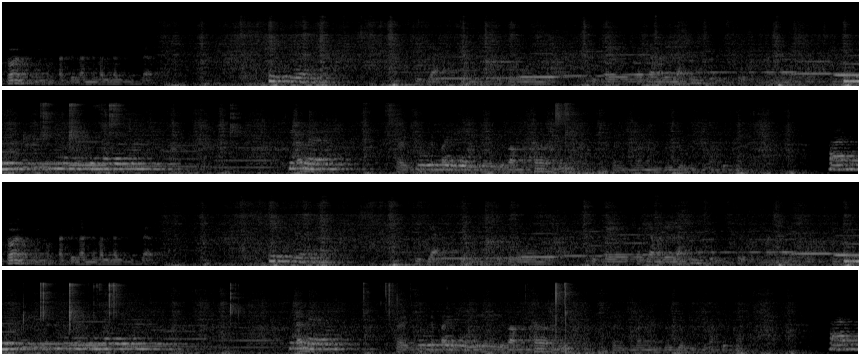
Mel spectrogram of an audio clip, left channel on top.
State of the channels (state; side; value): normal; both; correlation 0.79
